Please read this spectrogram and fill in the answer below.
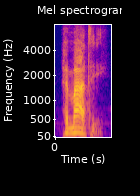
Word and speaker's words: Hamati: So this is man, he told me how to pronounce his name last night, and I don't want to pronounce it. Hamati. Yes, that's how I say his last name.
